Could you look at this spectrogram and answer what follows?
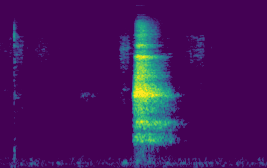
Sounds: Sigh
